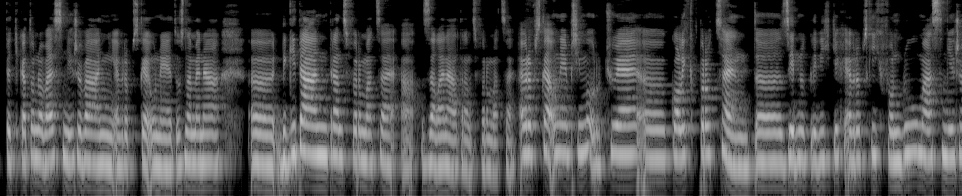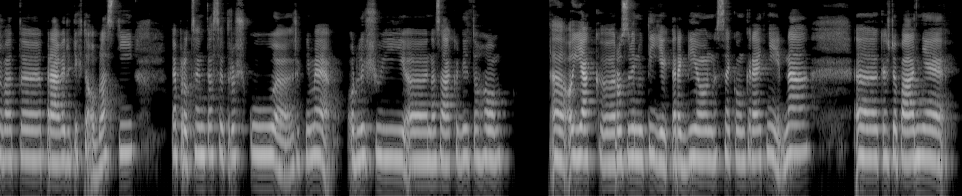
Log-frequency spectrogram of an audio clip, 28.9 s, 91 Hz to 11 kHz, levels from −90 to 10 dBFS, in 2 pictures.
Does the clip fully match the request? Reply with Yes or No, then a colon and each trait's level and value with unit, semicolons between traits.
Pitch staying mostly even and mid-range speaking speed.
No: narrow, 2.2 semitones; slow, 100 wpm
